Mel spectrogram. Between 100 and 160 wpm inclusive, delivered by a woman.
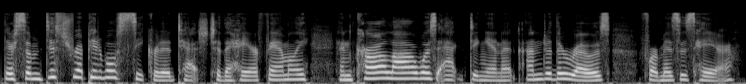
No: average, 170 wpm; female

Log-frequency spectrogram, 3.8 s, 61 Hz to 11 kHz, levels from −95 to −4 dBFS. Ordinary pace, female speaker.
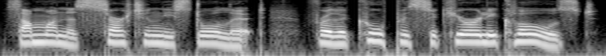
Yes: average, 175 wpm; female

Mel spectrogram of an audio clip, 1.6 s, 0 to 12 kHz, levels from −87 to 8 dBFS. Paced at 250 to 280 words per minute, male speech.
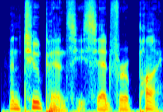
Yes: fast, 255 wpm; male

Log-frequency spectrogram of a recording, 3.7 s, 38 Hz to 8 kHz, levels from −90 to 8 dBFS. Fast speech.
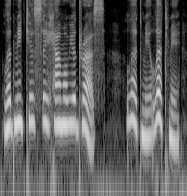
No: average, 190 wpm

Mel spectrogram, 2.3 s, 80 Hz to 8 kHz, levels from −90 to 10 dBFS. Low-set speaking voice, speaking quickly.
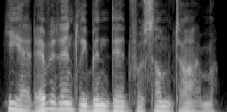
Yes: low, 125 Hz; fast, 210 wpm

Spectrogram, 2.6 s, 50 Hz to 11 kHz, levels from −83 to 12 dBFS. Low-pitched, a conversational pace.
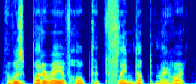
No: low, 120 Hz; fast, 300 wpm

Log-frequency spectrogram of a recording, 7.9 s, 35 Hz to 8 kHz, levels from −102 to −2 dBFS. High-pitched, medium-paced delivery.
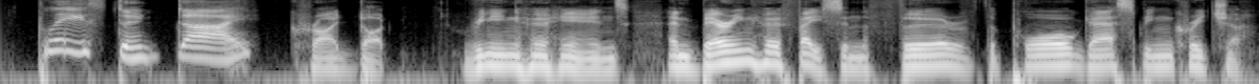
No: low, 125 Hz; average, 160 wpm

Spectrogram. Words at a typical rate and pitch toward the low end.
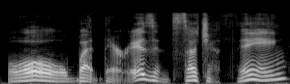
No: average, 145 wpm; medium, 170 Hz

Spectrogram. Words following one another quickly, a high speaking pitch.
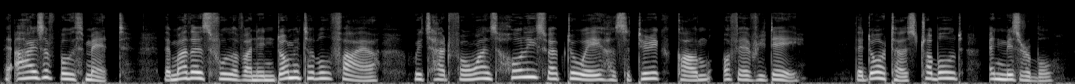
No: average, 160 wpm; high, 235 Hz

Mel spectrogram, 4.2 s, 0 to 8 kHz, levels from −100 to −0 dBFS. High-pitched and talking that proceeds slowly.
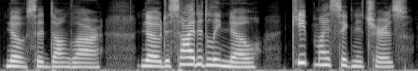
Yes: high, 215 Hz; slow, 130 wpm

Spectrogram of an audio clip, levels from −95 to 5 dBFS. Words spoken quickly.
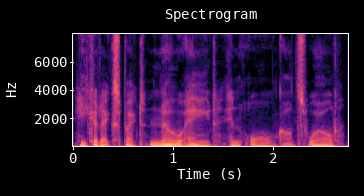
No: average, 195 wpm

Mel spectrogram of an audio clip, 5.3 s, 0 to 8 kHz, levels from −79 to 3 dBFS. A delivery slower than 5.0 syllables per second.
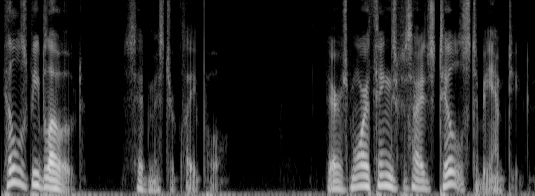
No: 5.3 syllables/s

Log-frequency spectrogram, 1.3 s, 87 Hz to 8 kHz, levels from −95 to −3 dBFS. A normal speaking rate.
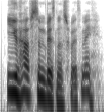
No: fast, 275 wpm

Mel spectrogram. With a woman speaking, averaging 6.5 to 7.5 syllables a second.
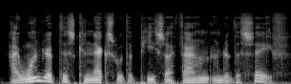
No: male; 6.7 syllables/s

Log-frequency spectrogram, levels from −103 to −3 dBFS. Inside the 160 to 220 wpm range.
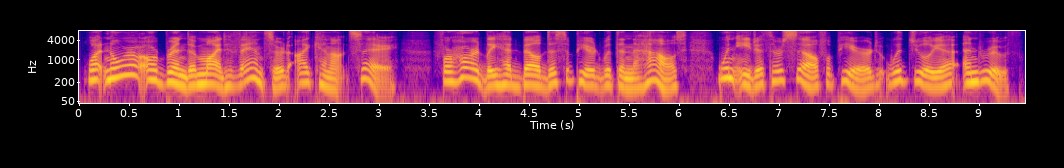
Yes: average, 165 wpm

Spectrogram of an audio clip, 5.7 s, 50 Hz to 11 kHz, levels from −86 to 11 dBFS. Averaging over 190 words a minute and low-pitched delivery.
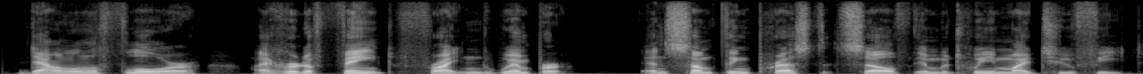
Yes: average, 200 wpm; very low, 95 Hz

